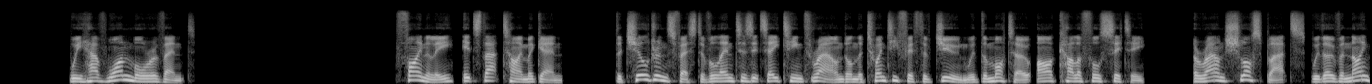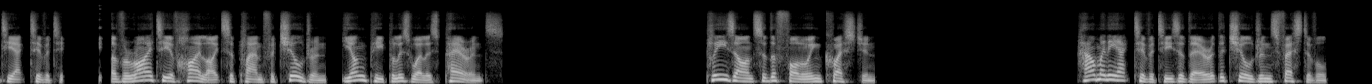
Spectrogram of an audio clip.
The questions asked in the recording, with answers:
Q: How many activities are there at the Children's Festival?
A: There are over 90 activities at the Children's Festival.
